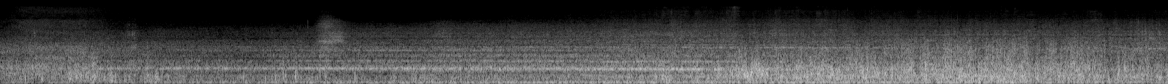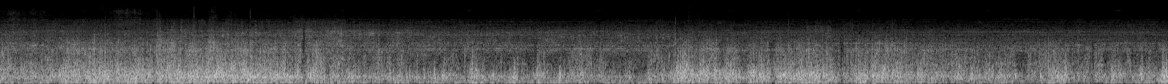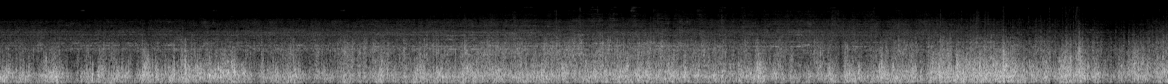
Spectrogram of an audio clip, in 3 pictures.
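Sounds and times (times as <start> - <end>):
freight wheels rumbling on rails: 0.0 - 35.0
locomotive horn blast: 0.9 - 7.5.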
